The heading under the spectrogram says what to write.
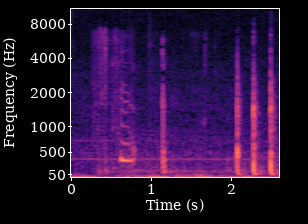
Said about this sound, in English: There is another knock on the door.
